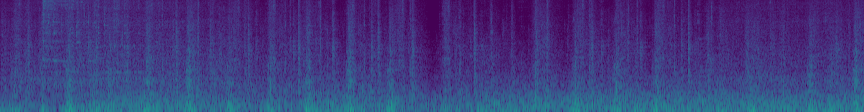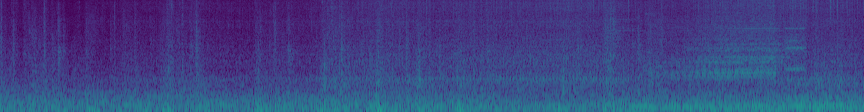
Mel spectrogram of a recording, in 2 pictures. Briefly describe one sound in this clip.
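Heavy metal footsteps clank steadily on hard floors.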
